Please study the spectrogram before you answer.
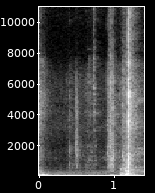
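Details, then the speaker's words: Paslode IM350+ cordless nail gun, fuel cell removed, motor dead: few light dry clicks as trigger is pulled; spark unit discharging normally inside cylinder head, fault is the motor. "That's the actual spark being discharged inside the cylinder head. So, the spark unit here is good."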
